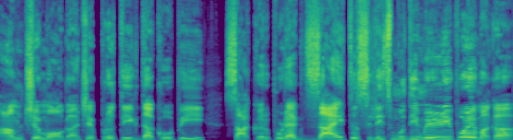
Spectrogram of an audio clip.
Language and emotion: Goan Konkani, happy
